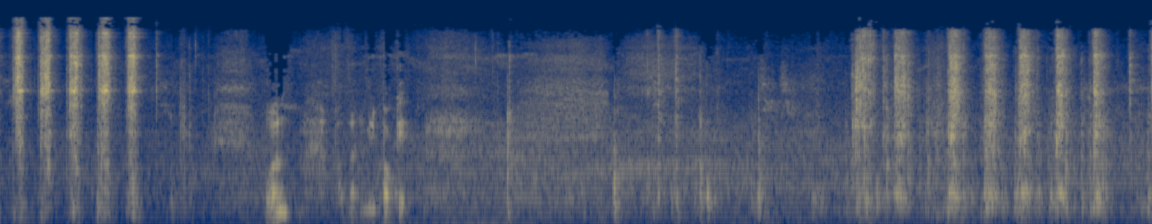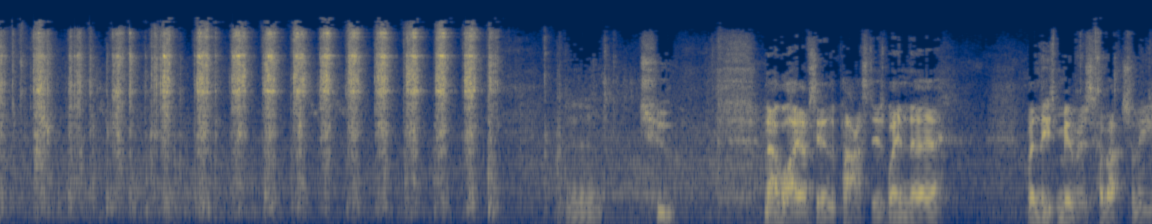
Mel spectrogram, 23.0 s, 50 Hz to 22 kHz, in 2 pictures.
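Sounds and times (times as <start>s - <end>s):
hand ratchet clicking: 0.0s - 1.6s, 8.5s - 16.6s.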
